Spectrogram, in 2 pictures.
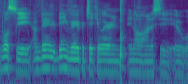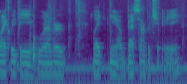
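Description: With an American accent, a man talks at a moderate pace with a fairly low pitch, ordinary pitch variation and big swings in loudness. Audible room echo and noticeable background noise fill the recording. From US, Washington D.C. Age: 20s. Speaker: college student, ultimate frisbee player. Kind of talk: casual chat.

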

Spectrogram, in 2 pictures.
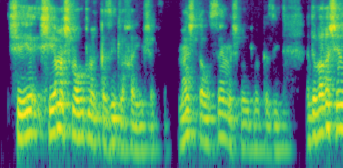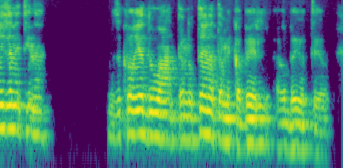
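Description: Audible room echo surrounds a man whose intonation is lively and whose loudness swings widely. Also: medium pitch for a man, moderate pace. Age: 60s. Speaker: lecturer in education management, former scientist. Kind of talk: interview conversation.

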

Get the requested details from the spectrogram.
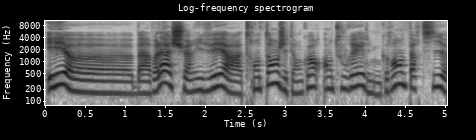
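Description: In a very clean recording with a silent background, a woman at medium pitch uses a plain, everyday voice. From Moselle, eastern France. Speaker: illustrator and motion designer. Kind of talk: interview.

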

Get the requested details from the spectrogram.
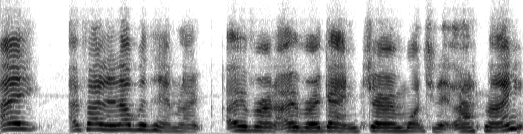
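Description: A woman with a strong English accent talks at a moderate pace, fairly high in pitch and lively in intonation. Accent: English, fairly thick. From UK. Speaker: podcast co-host. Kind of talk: casual chat. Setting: remote recording.

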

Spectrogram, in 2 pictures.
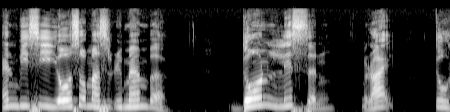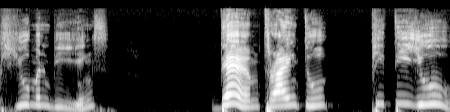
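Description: An animated, dramatic delivery at a fairly slow pace. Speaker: pastor. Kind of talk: sermon, preacher in full flow with call-and-response. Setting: church with congregation. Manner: animated, rousing, rhetorical repetition, urging the congregation to shout amen; dramatic, acting out dialogue with exclamations and rising energy.

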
